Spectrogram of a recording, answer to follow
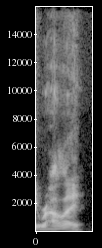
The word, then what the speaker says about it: Raleigh: Raleigh. There's an emphasis on the syllable.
